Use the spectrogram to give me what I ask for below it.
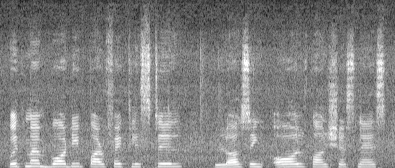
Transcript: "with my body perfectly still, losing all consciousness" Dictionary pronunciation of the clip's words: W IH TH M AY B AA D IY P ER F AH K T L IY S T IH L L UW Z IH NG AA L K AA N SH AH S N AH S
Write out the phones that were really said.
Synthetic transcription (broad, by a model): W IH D M AY B AA D IY P ER F AH K T L IY S T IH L L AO S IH NG AA L K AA N SH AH S N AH S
